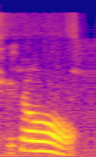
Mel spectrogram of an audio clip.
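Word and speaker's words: chore: So, C-H-O-R-E has a long O sound, not a diphthong.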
